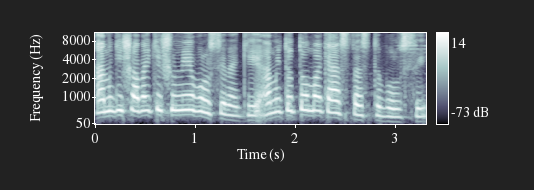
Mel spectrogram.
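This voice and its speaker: A woman's voice: extremely high pitch, animated, fast talker, no echo, voice pushed up. A woman voicing a naive, chatty little girl bride in a storybook drama, asking question after question in a whiny tone.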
